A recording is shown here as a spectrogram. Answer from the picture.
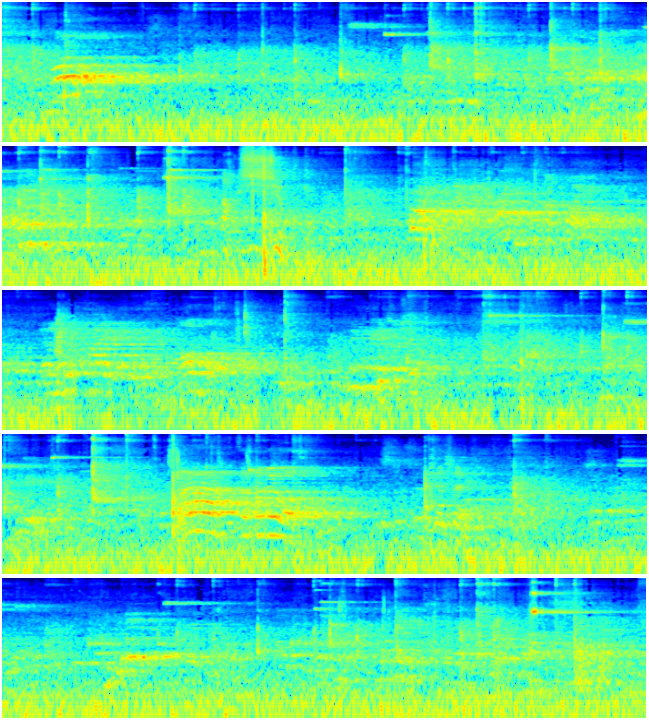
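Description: Table tennis rally: a ball ticking off paddles and bouncing on the table in a series of short, sharp clicks, echoing in a large hall. Voices break in now and then and are the loudest sounds, about a second in and about two-thirds of the way through.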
